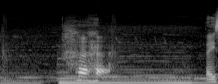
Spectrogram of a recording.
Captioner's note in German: lacht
